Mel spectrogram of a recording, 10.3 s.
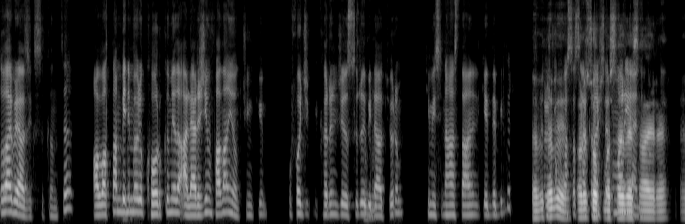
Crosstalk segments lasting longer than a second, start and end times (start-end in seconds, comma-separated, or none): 8.2-9.6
